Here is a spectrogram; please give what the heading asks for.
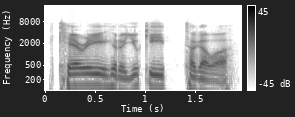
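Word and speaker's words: Cary-Hiroyuki Tagawa: Please pronounce his name. I know his first He name is Carrie. Kari Hiroyuki Tagawa.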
